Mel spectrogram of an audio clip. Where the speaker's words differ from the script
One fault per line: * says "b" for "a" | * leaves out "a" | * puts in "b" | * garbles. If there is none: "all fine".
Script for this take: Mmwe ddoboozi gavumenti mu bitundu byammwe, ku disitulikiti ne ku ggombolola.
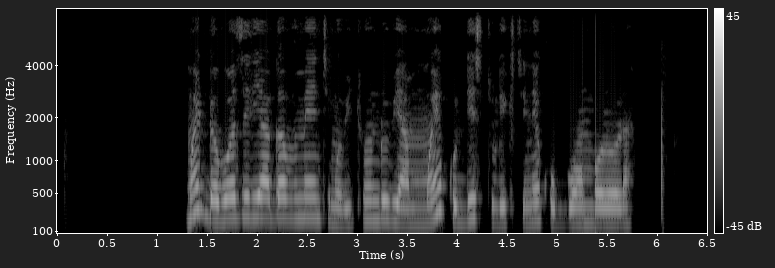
* puts in "lya"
